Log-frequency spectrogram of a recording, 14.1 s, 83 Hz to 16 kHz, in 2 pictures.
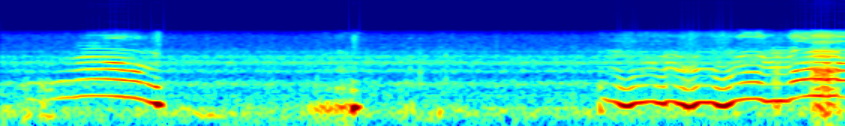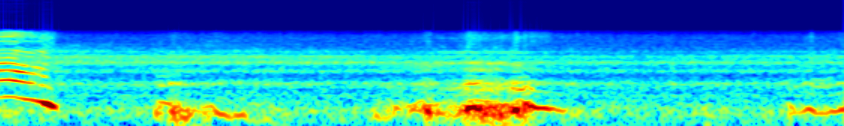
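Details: American black bear mother and two cubs in their den on January 1, 2013; harmonic, arching wavering cries, one near the start and a longer rising-falling series around the middle, with lower grunting sounds between.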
